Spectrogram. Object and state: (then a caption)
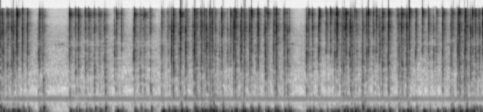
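Plastic computer keyboard being typed on. Fingertips type rapidly on a full-size, backlit, solid plastic Razer gaming keyboard, producing dense, deep, thocky keystrokes with bright clicky edges. Brief pauses break the flurries, and a faint steady tone hums underneath throughout.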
